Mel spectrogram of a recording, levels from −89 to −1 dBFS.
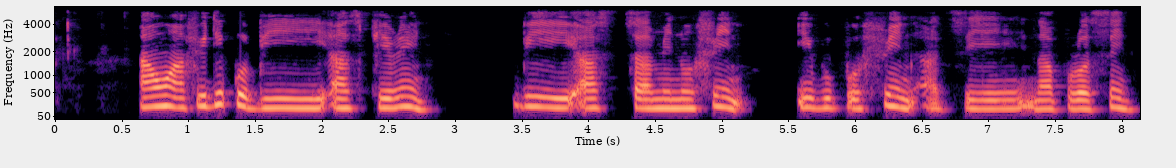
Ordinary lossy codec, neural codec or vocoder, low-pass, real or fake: AAC, 48 kbps; none; 5.4 kHz; real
